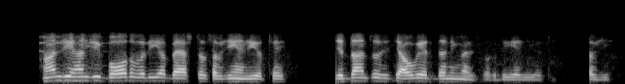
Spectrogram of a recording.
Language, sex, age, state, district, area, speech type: Punjabi, male, 18-30, Punjab, Shaheed Bhagat Singh Nagar, rural, conversation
